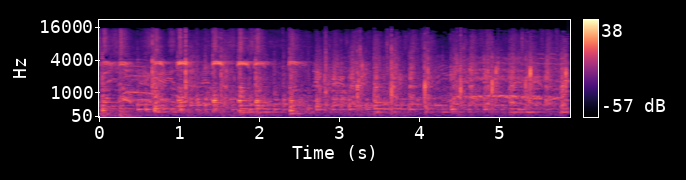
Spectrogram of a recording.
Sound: guests clapping in unison

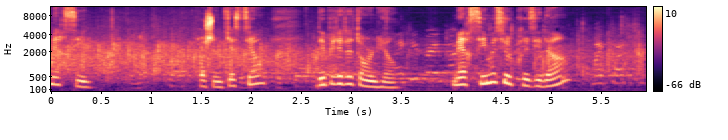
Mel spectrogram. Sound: applause

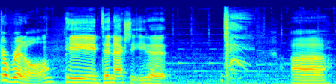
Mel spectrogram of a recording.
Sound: laughs

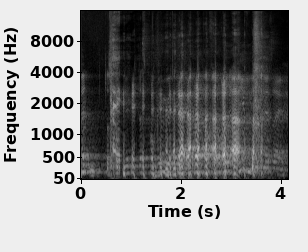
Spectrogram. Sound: laughing

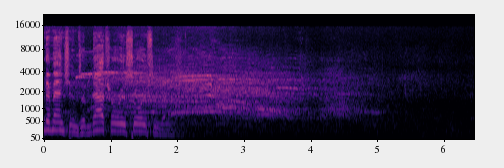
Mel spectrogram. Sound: audience cheering and applauding

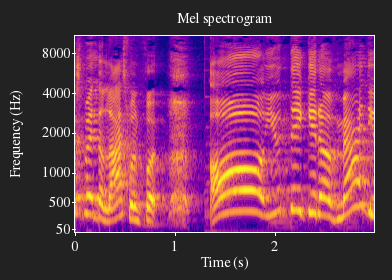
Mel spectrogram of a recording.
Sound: Luigi gasping

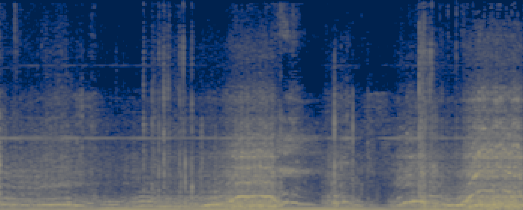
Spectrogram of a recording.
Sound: engine revving

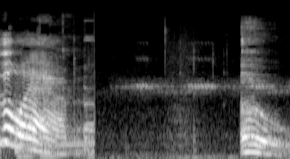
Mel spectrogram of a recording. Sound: crickets chirping

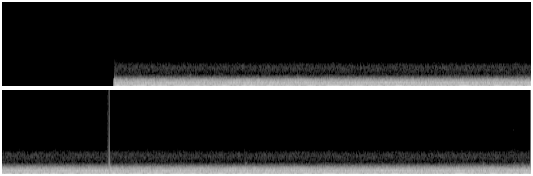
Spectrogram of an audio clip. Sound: sound of creepy wind

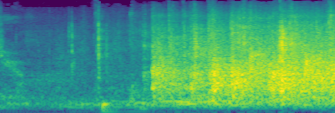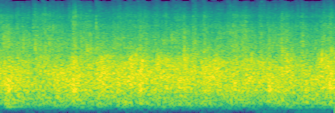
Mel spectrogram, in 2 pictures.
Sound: audience applauding

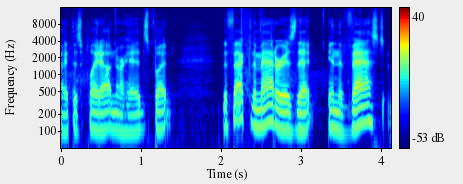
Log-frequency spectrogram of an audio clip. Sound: gunfire

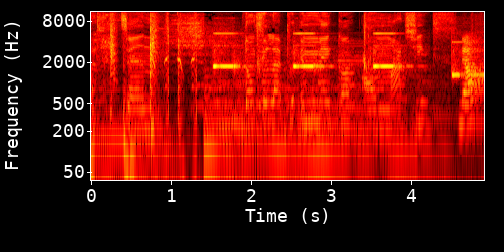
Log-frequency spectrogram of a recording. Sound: timer beeping

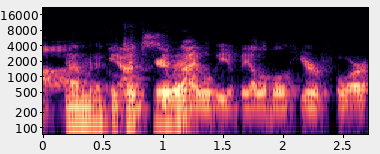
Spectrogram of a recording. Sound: overlapping chatter

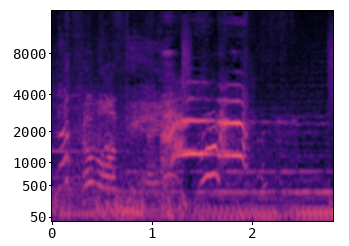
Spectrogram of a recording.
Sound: screaming

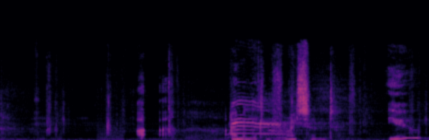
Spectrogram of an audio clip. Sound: cat meows

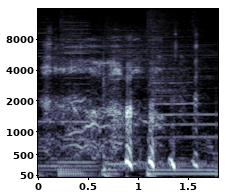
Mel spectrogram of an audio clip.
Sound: laughing

